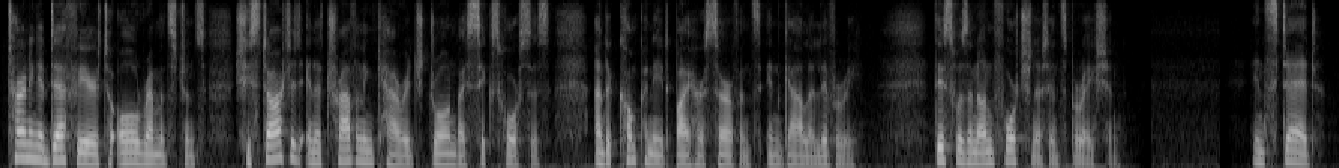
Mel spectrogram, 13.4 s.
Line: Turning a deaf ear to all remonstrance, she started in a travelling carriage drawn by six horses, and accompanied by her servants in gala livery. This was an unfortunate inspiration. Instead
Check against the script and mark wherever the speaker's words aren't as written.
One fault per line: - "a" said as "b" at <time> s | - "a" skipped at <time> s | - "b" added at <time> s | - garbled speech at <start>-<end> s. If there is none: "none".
none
